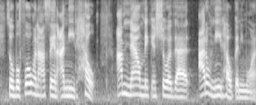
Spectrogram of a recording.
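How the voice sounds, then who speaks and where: Noticeable background noise sits under a woman speaking at a moderate pace. Her loudness stays very even. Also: medium pitch for a woman, ordinary pitch variation. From New York (Brooklyn), born in Jamaica. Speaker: entrepreneur, architect. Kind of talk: casual chat.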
